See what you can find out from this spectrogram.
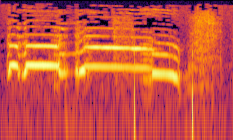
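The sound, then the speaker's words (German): A rooster crowing as day breaks: one long, wavering cock-a-doodle-doo with a strained, nasal tone, fairly faint and heard alone without talk. “Der Hahn hat gekräht.”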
